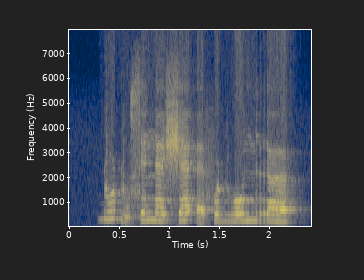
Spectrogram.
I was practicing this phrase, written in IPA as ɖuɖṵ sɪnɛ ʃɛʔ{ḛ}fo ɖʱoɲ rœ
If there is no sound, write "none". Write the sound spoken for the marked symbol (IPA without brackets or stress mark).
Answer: ɛ̰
